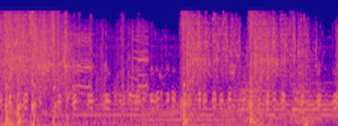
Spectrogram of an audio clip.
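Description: Chickens in LEGO Worlds cluck repeatedly in overlapping bursts, loud and close, over a busy layer of game sound and music with a few sharp hits.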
